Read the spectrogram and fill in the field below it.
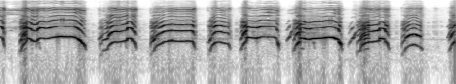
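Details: Wolf-like Siberian huskies "sing" before training, giving a run of short, arched, tonal howls, each rising then falling.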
